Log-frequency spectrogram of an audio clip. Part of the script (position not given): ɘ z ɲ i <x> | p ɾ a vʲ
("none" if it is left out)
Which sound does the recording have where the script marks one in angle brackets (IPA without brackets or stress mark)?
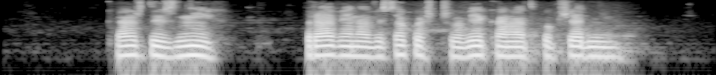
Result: x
